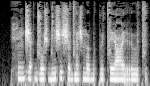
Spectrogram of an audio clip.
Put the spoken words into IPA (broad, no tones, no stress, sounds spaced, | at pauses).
h ĩ d͡ʒ ɛ ʔ d͡z o ʃ d i ʃ i ʃ ə d͡z ɛ̃ ʃ m ə b ə k ʉ t͡s e ʕ e r ɯ t͡s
